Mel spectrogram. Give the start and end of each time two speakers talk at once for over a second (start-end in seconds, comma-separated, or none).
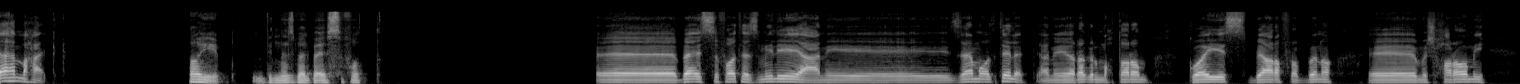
none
